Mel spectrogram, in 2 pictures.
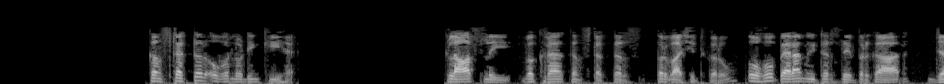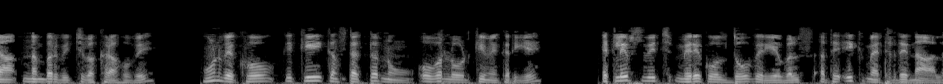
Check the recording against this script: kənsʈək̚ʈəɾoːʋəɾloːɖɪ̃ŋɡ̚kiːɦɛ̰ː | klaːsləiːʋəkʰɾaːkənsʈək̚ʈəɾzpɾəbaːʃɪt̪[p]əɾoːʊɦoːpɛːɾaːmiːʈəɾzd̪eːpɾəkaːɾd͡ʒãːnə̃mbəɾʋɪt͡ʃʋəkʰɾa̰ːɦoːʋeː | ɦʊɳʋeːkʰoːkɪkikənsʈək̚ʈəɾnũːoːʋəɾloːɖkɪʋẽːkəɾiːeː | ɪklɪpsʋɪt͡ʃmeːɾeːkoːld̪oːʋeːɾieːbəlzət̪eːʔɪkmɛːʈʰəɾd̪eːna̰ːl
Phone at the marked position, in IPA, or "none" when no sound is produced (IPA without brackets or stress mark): k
